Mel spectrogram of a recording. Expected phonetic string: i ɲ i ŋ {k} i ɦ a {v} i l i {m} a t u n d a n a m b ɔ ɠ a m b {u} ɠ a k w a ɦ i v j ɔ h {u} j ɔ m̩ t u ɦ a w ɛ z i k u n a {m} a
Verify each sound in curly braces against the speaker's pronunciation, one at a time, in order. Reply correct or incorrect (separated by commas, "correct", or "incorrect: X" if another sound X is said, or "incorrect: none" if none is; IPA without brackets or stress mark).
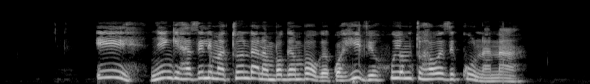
incorrect: ɡ, incorrect: z, correct, incorrect: ɔ, correct, incorrect: n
